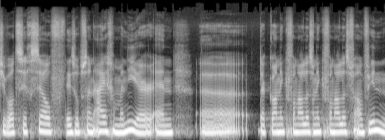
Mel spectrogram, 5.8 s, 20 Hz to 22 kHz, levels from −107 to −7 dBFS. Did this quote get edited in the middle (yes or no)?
yes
